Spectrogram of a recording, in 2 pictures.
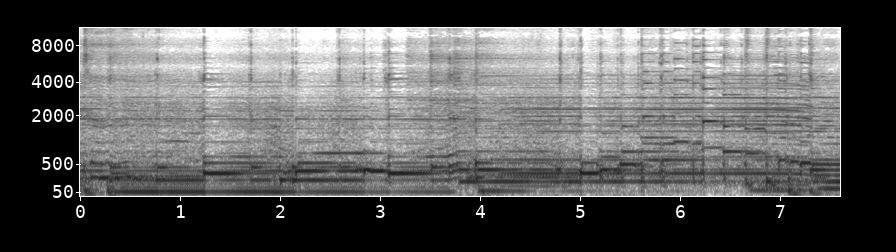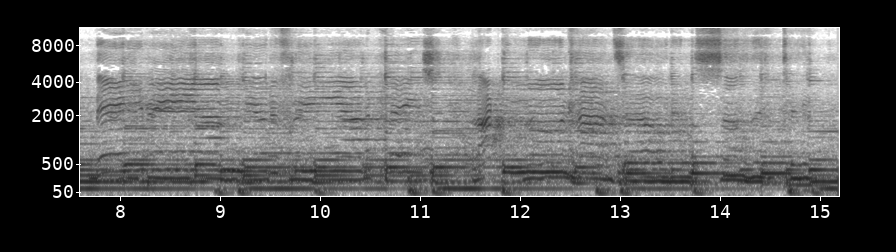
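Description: A live bluegrass-style band plays a song with mandolin, fiddle, upright bass, electric guitar and drums.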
